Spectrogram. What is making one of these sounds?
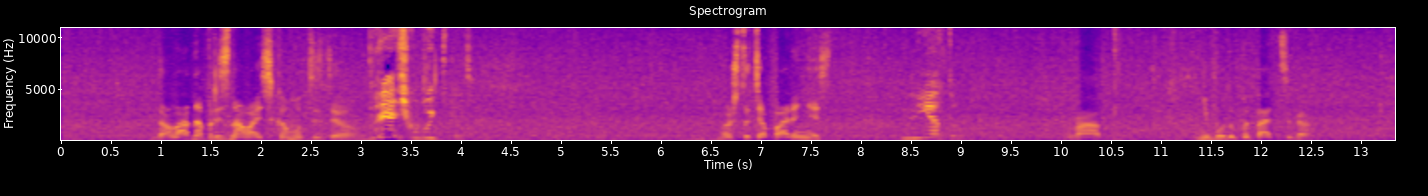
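A young girl speaks calmly close by.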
